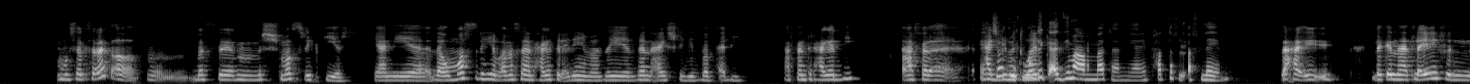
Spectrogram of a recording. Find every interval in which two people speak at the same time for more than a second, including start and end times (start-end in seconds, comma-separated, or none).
none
